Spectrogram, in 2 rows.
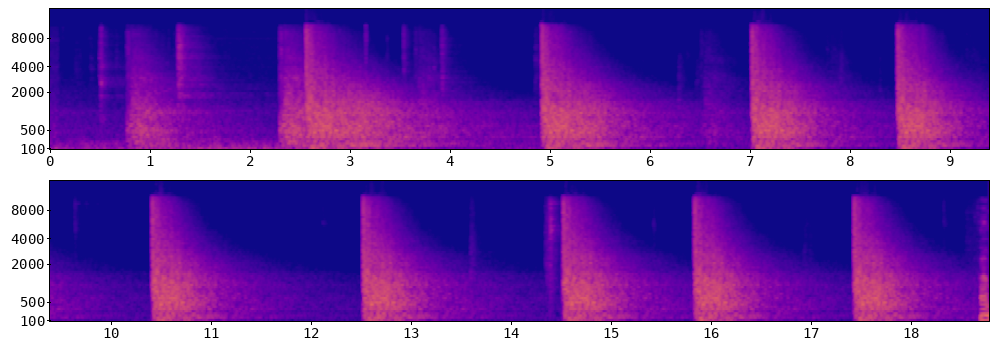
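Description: A Ruger LCP MAX 75th Anniversary stainless .380 pistol fires about ten loud shots at a target, after a short burst of faint noise, each crack trailing off in a ringing tail, paced roughly every one to two seconds.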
